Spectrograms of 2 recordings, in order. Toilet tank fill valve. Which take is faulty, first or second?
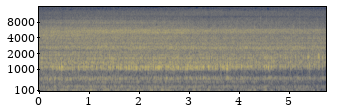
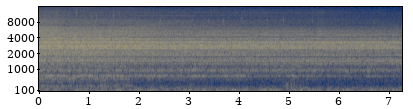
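first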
